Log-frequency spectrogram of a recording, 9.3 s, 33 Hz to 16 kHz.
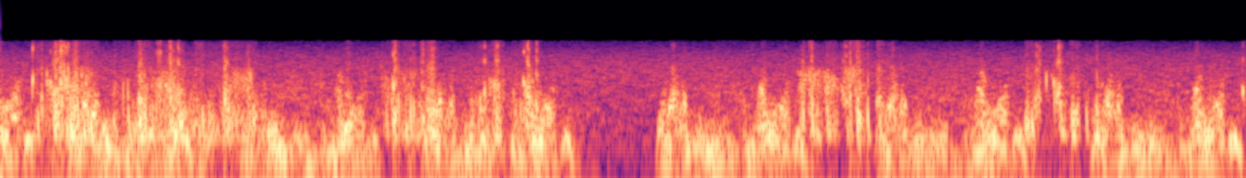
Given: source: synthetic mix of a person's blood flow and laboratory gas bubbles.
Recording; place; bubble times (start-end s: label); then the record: Doppler ultrasound of blood flow; precordium
0.00-0.03 s: bubbles
0.20-0.74 s: bubbles
0.84-1.40 s: bubbles
1.44-1.94 s: bubbles
2.86-3.33 s: bubbles
3.50-3.79 s: bubbles
3.82-4.07 s: bubbles
5.96-6.65 s: bubbles
7.66-8.28 s: bubbles
9.29-9.35 s: bubbles
From the record:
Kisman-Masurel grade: 333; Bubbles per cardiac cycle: rolling drumbeat, 9 or more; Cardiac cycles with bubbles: 50 to 99%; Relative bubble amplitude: loud (0.450 to 0.775); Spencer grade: 3 (all of the cardiac periods contain showers or single bubble signals, but not dominating or overriding the cardiac motion signals); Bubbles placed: anywhere in the cardiac cycle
